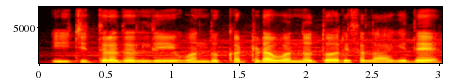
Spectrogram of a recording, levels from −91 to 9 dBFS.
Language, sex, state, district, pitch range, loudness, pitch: Kannada, male, Karnataka, Bangalore, 130-145 Hz, -18 LUFS, 135 Hz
